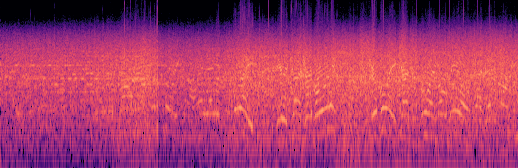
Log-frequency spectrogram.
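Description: CB radio receiver hissing with band static, with faint, garbled voices of weak long-distance stations coming through the noise from about four seconds in.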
